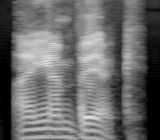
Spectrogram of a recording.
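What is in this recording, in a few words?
"iambic", American English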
